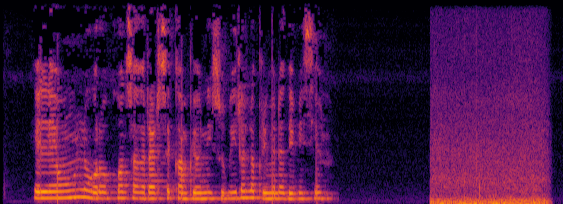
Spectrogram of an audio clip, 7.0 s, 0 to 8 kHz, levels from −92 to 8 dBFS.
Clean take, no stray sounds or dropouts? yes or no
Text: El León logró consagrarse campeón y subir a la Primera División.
no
